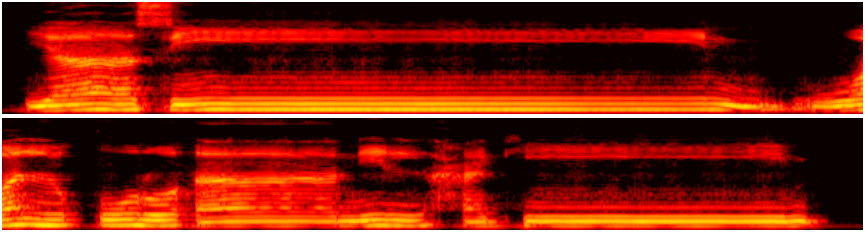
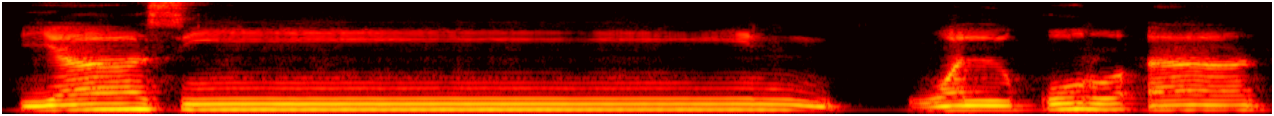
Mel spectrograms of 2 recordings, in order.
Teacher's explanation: اس کو پھر ایسے ہی پڑھیں گے، یاسین والقرآن الحکیم، یعنی یہاں پر نون ظاہر ہوگا، تظہر النون، نون کو ظاہر کیا جائے گا، یاسین، آخر میں نون کی آواز کلیئر آئے گی، ظاہر ہوگی، اور پھر واو پڑھیں گے، تو یہ وہ جگہ ہیں جہاں پر اظہار ہوتا ہے، یاسین والقرآن، اگر ملا کر پڑھیں گے تب بھی ایسے۔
